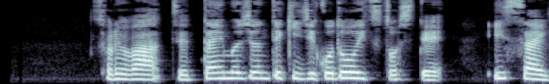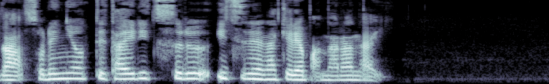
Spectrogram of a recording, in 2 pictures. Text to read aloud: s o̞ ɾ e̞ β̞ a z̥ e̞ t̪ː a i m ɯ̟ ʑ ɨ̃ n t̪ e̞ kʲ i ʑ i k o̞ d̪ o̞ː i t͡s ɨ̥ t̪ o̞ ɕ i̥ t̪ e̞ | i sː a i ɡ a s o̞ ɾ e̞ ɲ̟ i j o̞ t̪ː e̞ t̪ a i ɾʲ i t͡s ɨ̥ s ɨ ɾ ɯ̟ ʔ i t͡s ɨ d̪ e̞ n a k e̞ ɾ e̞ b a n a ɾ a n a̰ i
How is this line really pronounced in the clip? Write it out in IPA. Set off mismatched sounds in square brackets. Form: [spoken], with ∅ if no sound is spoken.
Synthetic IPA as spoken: s o̞ ɾ e̞ β̞ a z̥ e̞ t̪ː a i m ɯ̟ ʑ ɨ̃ n t̪ e̞ kʲ i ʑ i k o̞ d̪ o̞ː i t͡s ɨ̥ t̪ o̞ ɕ i̥ t̪ e̞ | i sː a i ɡ a s o̞ ɾ e̞ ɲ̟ i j o̞ t̪ː e̞ t̪ a i ɾʲ i t͡s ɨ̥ s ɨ ɾ ɯ̟ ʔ i t͡s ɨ d̪ e̞ n a k e̞ ɾ e̞ b a n a ɾ a n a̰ i

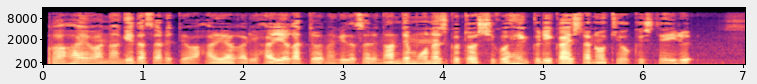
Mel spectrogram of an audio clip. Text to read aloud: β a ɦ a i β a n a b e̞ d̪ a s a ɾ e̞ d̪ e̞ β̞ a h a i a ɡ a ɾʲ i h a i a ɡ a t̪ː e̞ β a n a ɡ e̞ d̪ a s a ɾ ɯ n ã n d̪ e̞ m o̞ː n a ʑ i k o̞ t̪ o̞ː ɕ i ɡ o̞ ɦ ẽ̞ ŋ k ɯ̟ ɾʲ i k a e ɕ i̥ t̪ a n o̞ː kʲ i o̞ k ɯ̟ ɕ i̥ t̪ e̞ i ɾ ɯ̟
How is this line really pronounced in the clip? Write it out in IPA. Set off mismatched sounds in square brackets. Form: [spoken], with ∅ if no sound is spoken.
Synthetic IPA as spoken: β a ɦ a i β a n a [ɡ] e̞ d̪ a s a ɾ e̞ [t̪] e̞ β̞ a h a i a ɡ a ɾʲ i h a i a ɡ a t̪ː e̞ β a n a ɡ e̞ d̪ a s a ɾ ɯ n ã n d̪ e̞ m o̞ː n a ʑ i k o̞ t̪ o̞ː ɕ i ɡ o̞ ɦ ẽ̞ ŋ k ɯ̟ ɾʲ i k a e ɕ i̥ t̪ a n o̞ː kʲ i o̞ k ɯ̟ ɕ i̥ t̪ e̞ i ɾ ɯ̟

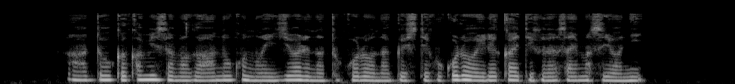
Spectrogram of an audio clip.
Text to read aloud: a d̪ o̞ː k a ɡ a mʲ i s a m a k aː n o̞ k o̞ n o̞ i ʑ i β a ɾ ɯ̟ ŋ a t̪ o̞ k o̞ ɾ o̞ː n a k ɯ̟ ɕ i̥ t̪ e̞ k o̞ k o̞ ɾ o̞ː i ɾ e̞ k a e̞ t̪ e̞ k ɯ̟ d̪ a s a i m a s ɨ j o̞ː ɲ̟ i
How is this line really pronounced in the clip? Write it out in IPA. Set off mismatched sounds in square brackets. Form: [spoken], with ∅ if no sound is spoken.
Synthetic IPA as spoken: a d̪ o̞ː k a [k] a mʲ i s a m a [ɡ] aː n o̞ k o̞ n o̞ i ʑ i β a ɾ ɯ̟ [n] a t̪ o̞ k o̞ ɾ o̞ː n a k ɯ̟ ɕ i̥ t̪ e̞ k o̞ k o̞ ɾ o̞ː i ɾ e̞ k a e̞ t̪ e̞ k ɯ̟ d̪ a s a i m a s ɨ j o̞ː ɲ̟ i

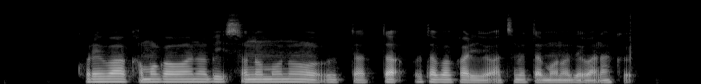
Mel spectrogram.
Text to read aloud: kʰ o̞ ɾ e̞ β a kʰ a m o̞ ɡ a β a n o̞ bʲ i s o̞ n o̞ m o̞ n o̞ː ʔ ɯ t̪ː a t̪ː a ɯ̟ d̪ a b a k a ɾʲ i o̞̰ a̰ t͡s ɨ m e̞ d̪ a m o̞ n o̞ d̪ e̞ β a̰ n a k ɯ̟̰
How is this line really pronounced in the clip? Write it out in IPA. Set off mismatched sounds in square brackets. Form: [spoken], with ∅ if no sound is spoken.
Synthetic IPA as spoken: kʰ o̞ ɾ e̞ β a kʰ a m o̞ ɡ a β a n o̞ bʲ i s o̞ n o̞ m o̞ n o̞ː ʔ ɯ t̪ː a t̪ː a ɯ̟ [t̪] a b a k a ɾʲ i o̞̰ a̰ t͡s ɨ m e̞ [t̪] a m o̞ n o̞ d̪ e̞ β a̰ n a k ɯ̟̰

